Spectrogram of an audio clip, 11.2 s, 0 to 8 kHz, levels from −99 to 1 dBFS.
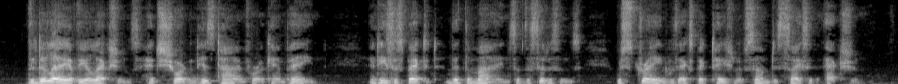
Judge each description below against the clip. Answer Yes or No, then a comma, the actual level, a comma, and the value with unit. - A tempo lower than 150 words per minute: No, average, 160 wpm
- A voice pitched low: No, medium, 150 Hz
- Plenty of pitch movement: No, average, 2.8 semitones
